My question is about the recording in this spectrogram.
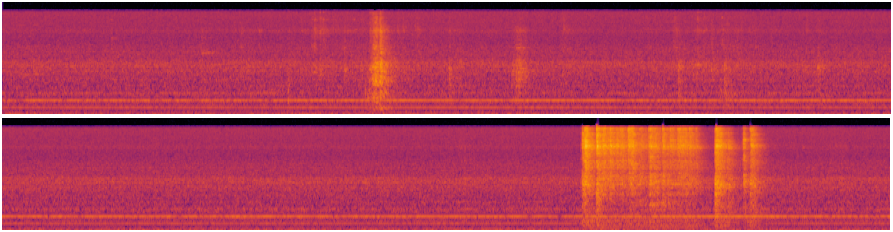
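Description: Electric welding arc running on a small steel weed-trimmer muffler for about two seconds near the end, breaking off briefly and striking again. A steady low hum runs underneath, with one short knock about four seconds in.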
